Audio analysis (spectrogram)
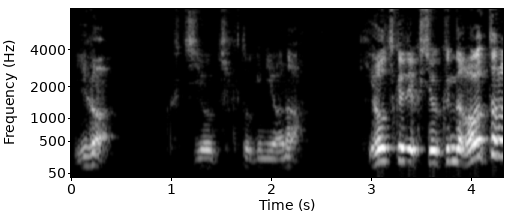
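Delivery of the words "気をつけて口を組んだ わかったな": loud, high, fast scolding; angry shout. Acted. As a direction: bark the order at her. Husband scolds his wife.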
